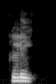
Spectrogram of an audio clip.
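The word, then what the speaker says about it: clique: ব্যাকরোড civil নাগরিক ভদ্র ক্লিক এটা উচ্চারণ কি ক্লিক হবে? সি এল আই কিউ ইউ ইলি ক্লি হ্যাঁ সি এল আই কিউ ইউ ই দেখো উচ্চারণ কিন্তু ক্লিক অত ঘনিষ্ঠ ছোট দল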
